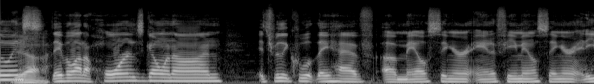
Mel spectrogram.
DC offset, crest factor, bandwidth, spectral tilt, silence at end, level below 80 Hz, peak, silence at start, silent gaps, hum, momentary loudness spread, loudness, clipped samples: under 0.1%; 12 dB; 16 kHz; -5.5 dB/octave; 0 s; -46 dBFS; -8 dBFS; 0 s; none; none; 6 LU; -21 LUFS; under 0.1%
